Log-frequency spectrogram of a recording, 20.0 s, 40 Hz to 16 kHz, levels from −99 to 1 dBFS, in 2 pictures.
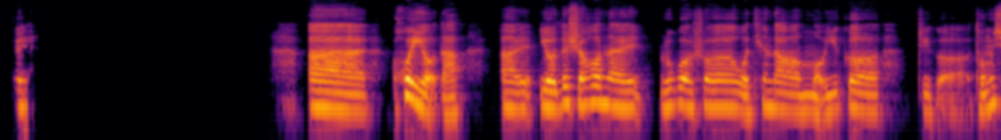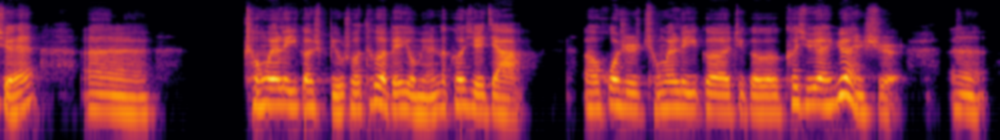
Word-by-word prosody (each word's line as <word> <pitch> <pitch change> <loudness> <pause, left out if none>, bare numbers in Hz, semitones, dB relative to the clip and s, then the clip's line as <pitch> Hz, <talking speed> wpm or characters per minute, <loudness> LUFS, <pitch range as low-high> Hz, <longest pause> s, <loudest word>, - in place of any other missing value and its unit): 对。 170 -1 -7 2.7
呃， 155 -4 +3 0.2
会 265 -6 +9
有 160 - +4
的。 130 +2 -5 0.3
呃， 160 -1 -4
有 170 -2 +5
的 195 +5 -2
时 195 -1 +3
候 205 +2 +2
呢， 190 -3 0 0.4
如 165 +2 -6
果 185 -2 +3
说 170 -1 -2
我 135 -3 +1
听 135 +6 -9
到 150 -3 -2
某 140 0 -4
一 145 +3 -6
个 150 -3 -2 0.4
这 145 - -11
个 - - -10
同 150 +6 -4
学， 260 +8 +1 0.4
嗯， 135 -4 -5 0.9
成 180 -1 -1
为 185 -1 +9
了 180 - +1
一 170 - -2
个 165 - +2
说 170 +1 -11
比 - - -6
如 135 +1 -3
说 155 +1 -4
特 190 +5 +3
别 155 0 -1
有 145 -3 0
名 130 +1 -4
的 165 - -7
科 180 +2 +2
学 150 -5 -2
家， 125 -4 0 0.5
呃， 155 0 -5
或 180 +2 +5
是 155 -2 -4
成 150 +1 -9
为 165 0 0
了 165 - -2
一 155 -1 -3
个， 145 -2 +1
这 140 +1 -11
个 135 0 +1
科 195 +9 -5
学 185 -1 -6
院 185 -1 +4
院 260 - +5
士， 275 - -6 0.5
嗯， 140 -4 -7
155 Hz, 175 characters per minute, -23 LUFS, 140-175 Hz, 2.7 s, 会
